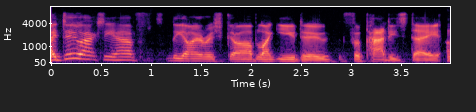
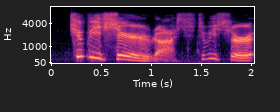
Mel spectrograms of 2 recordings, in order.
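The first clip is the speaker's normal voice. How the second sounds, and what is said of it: Exaggerated stereotypical Irish accent. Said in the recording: “I'm gonna rock some stereotypical, let's call it what it is, racist Irish terrible accent.”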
